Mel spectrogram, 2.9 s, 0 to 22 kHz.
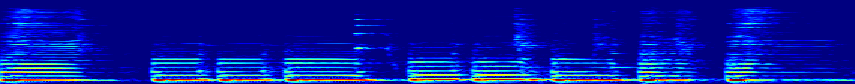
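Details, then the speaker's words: Taylor acoustic guitar restrung years ago with 10-gauge instead of 11-gauge strings: strummed chords carry a thin rattling buzz from the G string at one fret position. Cause unclear; the owner plans to try an 11-gauge G string. "So whenever you make, see how crappy that sounds? That's just not doable."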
